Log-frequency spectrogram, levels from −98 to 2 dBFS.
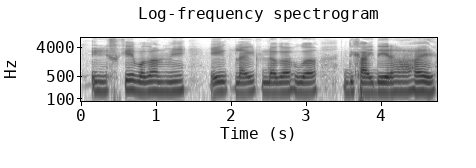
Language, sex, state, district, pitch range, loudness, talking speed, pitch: Hindi, male, Chhattisgarh, Kabirdham, 160-170 Hz, -25 LUFS, 150 wpm, 165 Hz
